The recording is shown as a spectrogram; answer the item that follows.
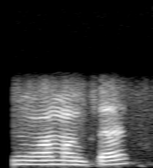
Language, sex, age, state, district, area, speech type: Tamil, female, 45-60, Tamil Nadu, Krishnagiri, rural, conversation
